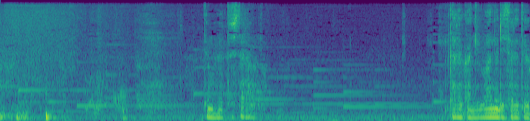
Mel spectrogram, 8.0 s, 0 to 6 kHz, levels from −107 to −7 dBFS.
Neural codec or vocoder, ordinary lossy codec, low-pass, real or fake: none; none; 5.4 kHz; real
